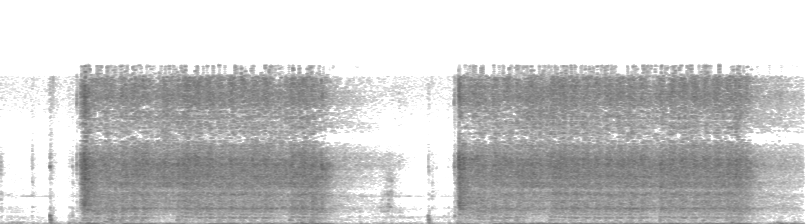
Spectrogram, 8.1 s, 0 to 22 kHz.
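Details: 2012 BMW 528i (F10), cold morning start: it cranks, catches briefly, dies, then cranks again before running. Hard cold start fixed by replacing a faulty eccentric shaft sensor.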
